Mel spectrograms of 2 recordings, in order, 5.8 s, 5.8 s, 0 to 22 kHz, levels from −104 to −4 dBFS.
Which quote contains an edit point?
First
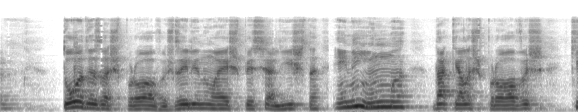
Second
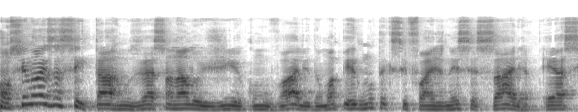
first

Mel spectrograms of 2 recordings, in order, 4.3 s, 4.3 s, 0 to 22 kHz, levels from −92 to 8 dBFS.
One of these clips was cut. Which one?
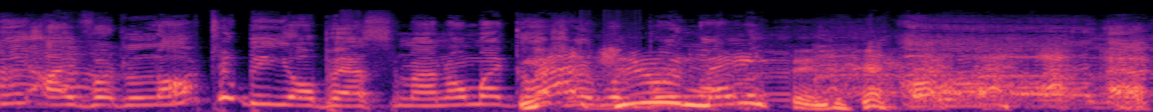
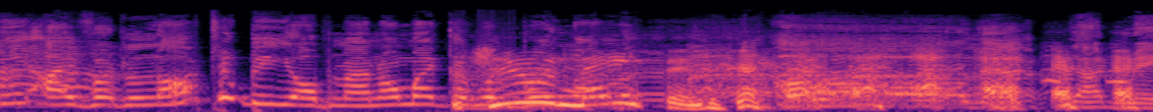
second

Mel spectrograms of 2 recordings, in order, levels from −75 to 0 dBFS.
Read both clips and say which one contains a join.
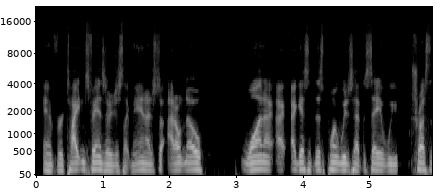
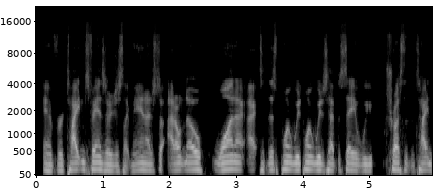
second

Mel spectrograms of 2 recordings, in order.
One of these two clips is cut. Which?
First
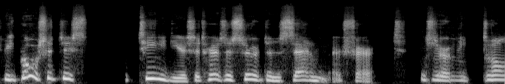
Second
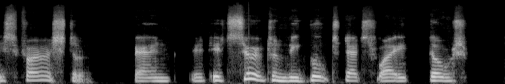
first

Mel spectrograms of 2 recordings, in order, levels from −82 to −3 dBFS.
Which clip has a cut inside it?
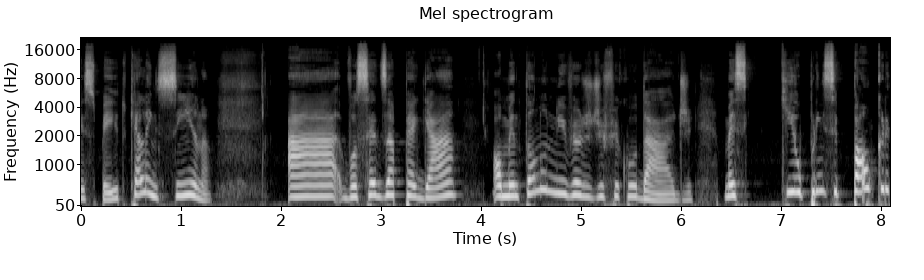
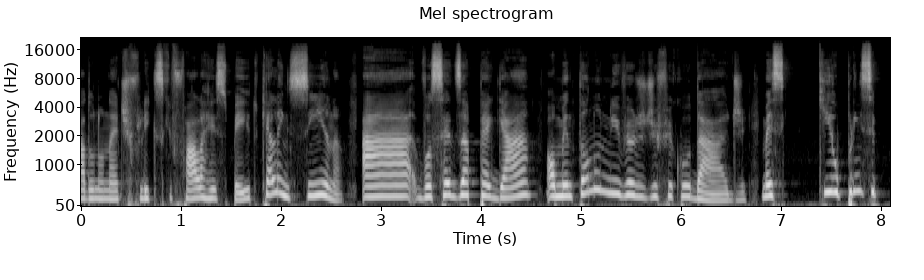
second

